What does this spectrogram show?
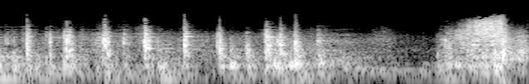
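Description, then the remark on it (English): A rapid series of scraping, rattling strikes against wood, then a rising, hissing metallic slide that swells and cuts off abruptly: a foley guillotine-blade effect made by the sound man on the Bishop and Gargoyle show, running a piece of metal up and down the side of a door. “This jovial sound effect was accomplished by the sound man on the Bishop and Gargoyle show, running a piece of metal up and down the side of a door to produce the sound of a guillotine knife falling.”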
